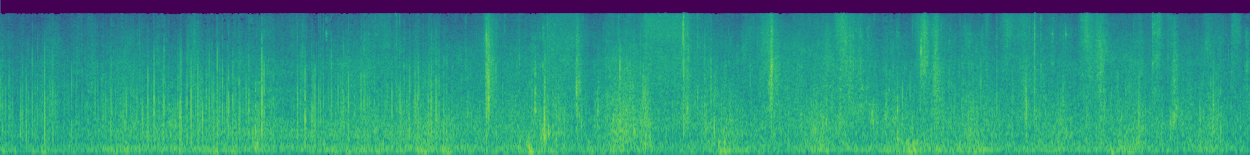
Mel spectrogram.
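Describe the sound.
Footsteps tramp along in old rubber boots, one of them leaking, over wet ground with a steady pattering, rain-like texture. The strides come as a continuous, even stream of soft thuds and squelches, with no talk.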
